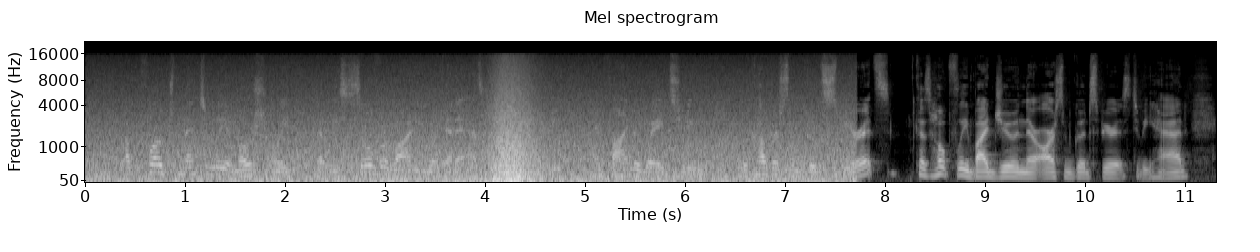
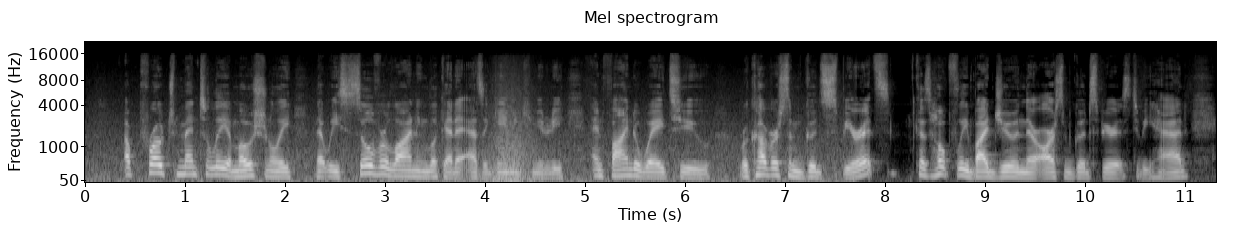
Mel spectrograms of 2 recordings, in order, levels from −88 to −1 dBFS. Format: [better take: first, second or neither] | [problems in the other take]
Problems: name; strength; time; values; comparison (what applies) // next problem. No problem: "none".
second | wind noise on the microphone; heavy; until 7.5 s; 4 dB above the speech; occasional gusts in the second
